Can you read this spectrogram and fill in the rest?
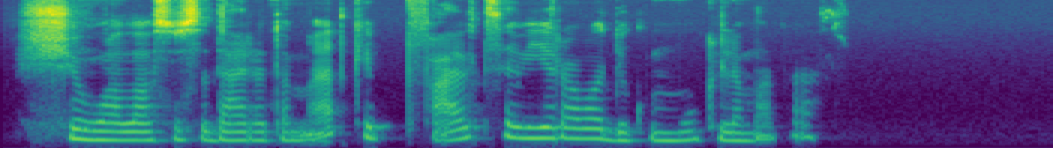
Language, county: Lithuanian, Telšiai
